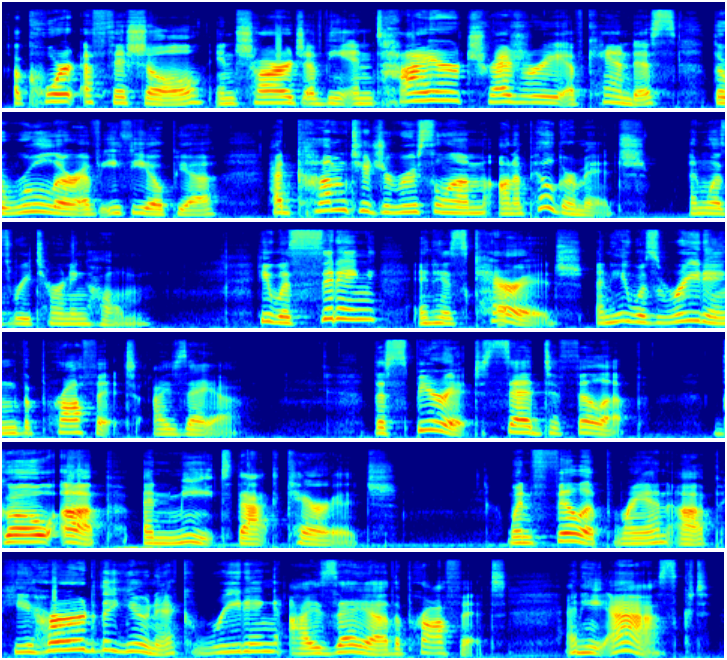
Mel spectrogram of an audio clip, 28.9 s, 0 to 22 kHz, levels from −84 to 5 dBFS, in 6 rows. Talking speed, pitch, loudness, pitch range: 135 wpm, 215 Hz, -18 LUFS, 190-255 Hz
